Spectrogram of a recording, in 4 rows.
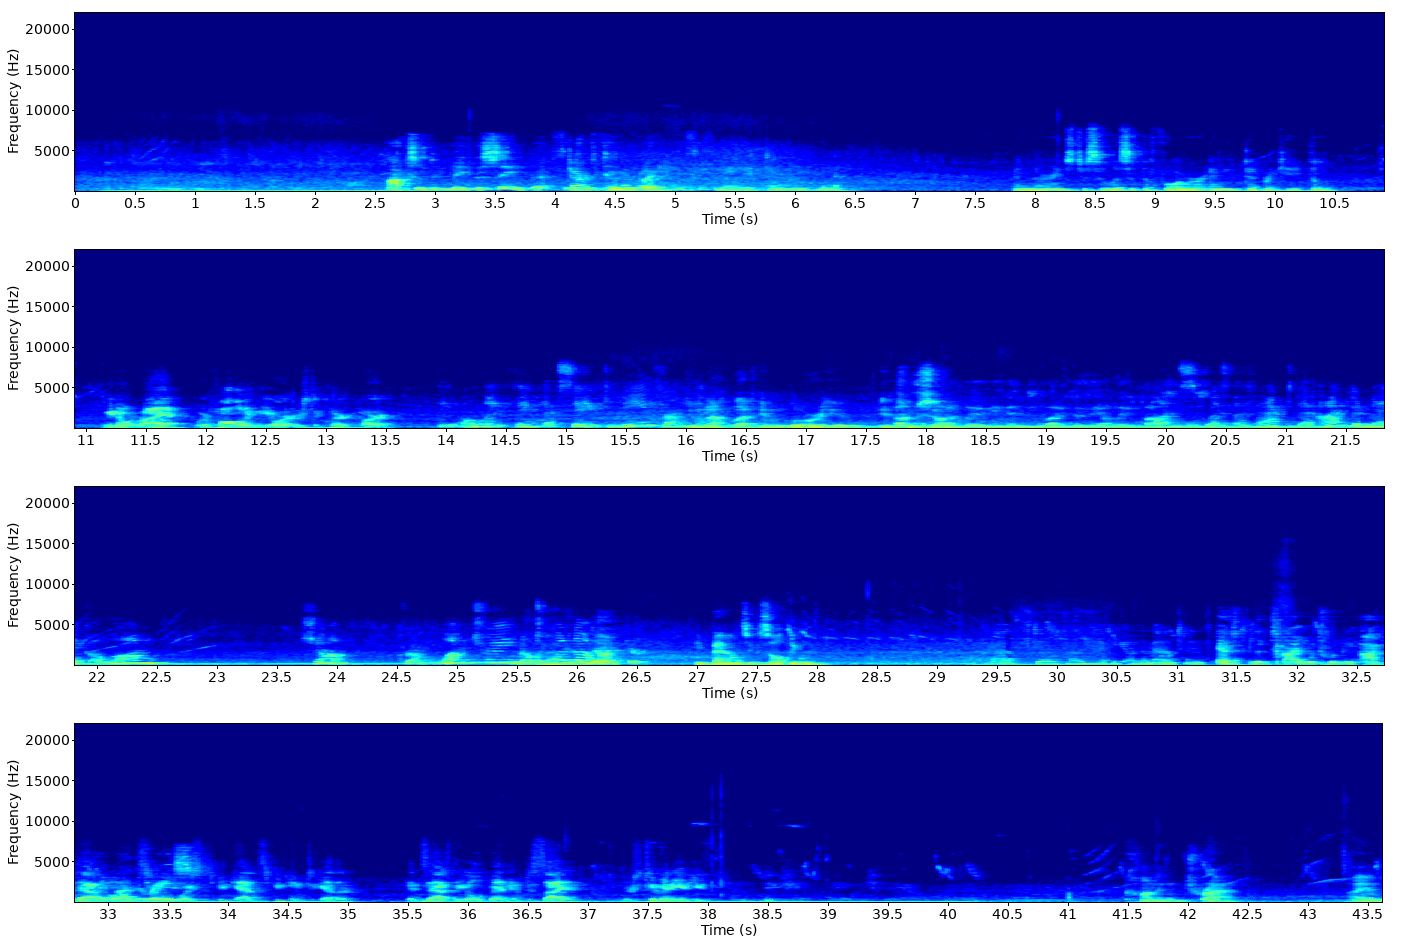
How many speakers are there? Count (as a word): eight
